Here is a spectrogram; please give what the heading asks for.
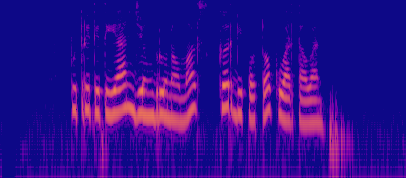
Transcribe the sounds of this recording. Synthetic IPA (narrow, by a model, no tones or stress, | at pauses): put̪ɾit̪it̪iand͡ʒɨŋbɾunɔmərskɨrdipɔt̪ɔkuwart̪awan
